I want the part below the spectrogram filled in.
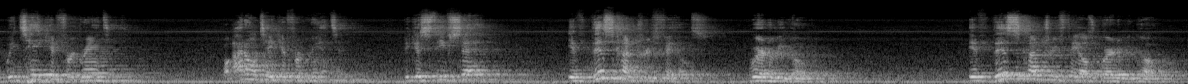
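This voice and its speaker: High but somewhat dark in tone, the voice of this Iranian pastor and public speaker comes at a measured pace with long pauses. He gives a fervent political speech to a live audience, peppering them with rhetorical questions, captured from far away in an echoey meeting hall with slight background noise.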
